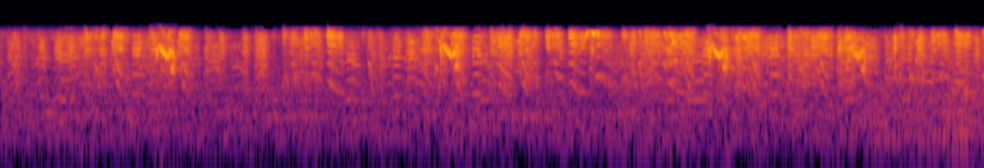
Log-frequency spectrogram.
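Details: Pet budgerigars chatter in a steady stream of high, scratchy chirps and warbles, with several birds calling at once.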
